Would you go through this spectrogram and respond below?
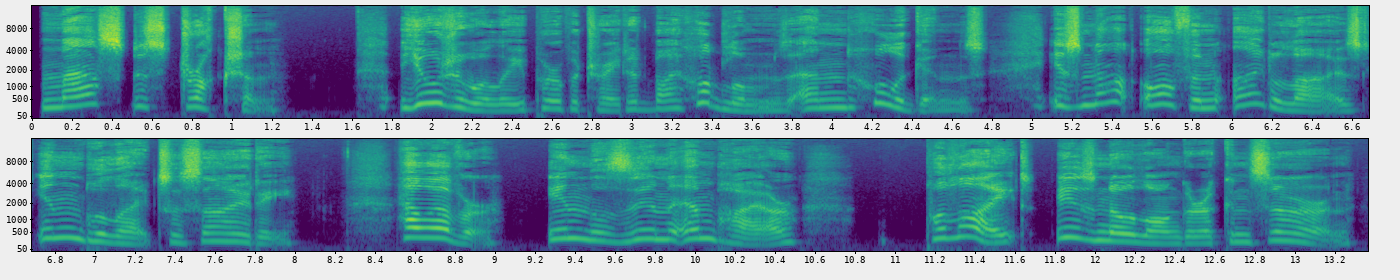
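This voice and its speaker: A wry newswoman stuck working as a game radio DJ. Her voice sits fairly high and moves with lively inflection, yet she keeps a formal, deadpan newsreader delivery. The sound is close and dry. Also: measured pace, dry recording. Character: wry woman news reporter reduced to radio DJ. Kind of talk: scripted radio DJ announcing.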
